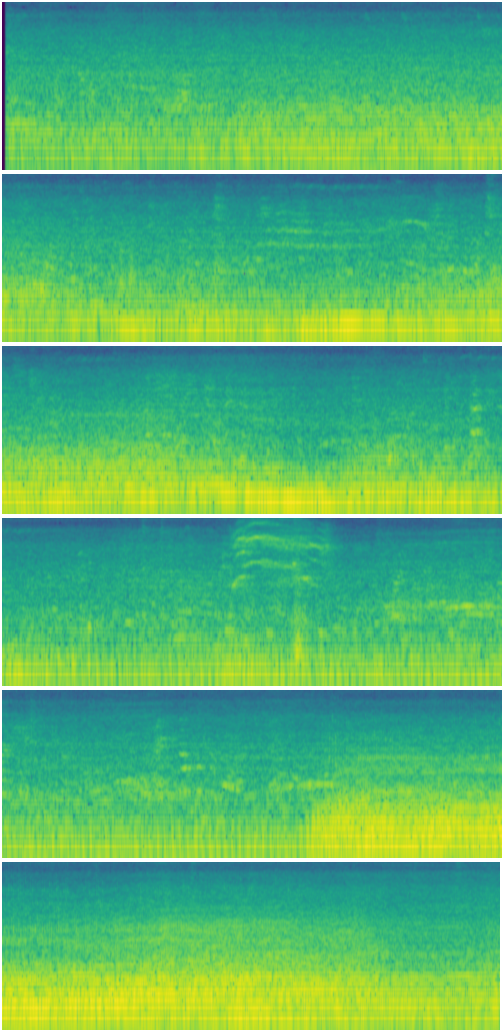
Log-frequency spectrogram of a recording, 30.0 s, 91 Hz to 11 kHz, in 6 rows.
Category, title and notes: Soundscapes > Urban
Camp John Hay - General Ambience 4
This audio recording is included in the Camp John Hay Sounds Collection for the General Ambience Series pack. This recording, which immerses listeners in an authentic and richly textured soundscape, was done at Camp John Hay, a historic, pine-forested former U.S. Military Base in Baguio, Philippines, which has now been converted into a popular mixed-use tourist destination. The recording was made with a cellphone and it caught all the elements of nature and humans present at the site, such as the gentle rustling of pine needles swaying with the wind, birds calling from afar, visitors walking on gravel pathways, conversations being discreetly carried out, leaves flapping from time to time, and the quiet atmosphere of a high-up forested environment. These recordings create a very lifelike atmosphere that is very wide in usage from teaching to artistic work, and even in the background to just relaxing.
audio, background, cinematic, game, natural, outdoor, quiet, recording, sound, tourist, trees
